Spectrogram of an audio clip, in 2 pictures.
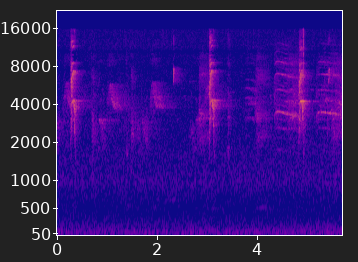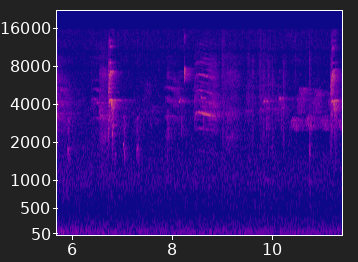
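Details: Enthusiastic mockingbird heard during a morning walk, cycling through its repertoire: varied high chirps, short whistles and buzzy notes in quick separate phrases, punctuated by several sharp clicks, with soft background noise.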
